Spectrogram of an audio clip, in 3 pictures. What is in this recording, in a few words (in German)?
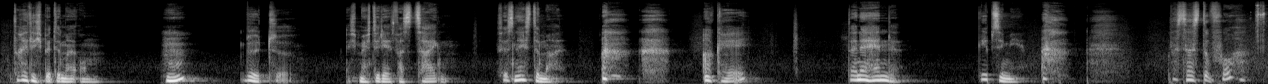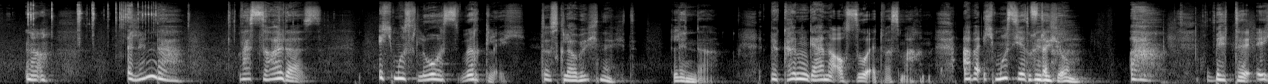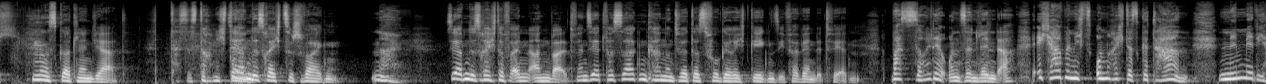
Hörspiel; End of Time; Rolle Linda Clark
